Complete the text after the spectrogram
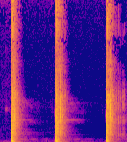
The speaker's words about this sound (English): So I'm going to bang the gavel for opening arguments.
